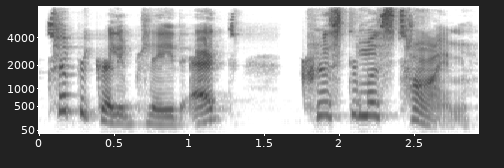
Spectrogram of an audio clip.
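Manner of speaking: ordinary delivery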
